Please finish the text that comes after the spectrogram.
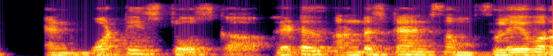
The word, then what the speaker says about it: Tosca: And the pronunciation for this Tska is somebody called it as TKA. Okay. Or somebody they will call it in different way. The pronunciation is toka. Tosska.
